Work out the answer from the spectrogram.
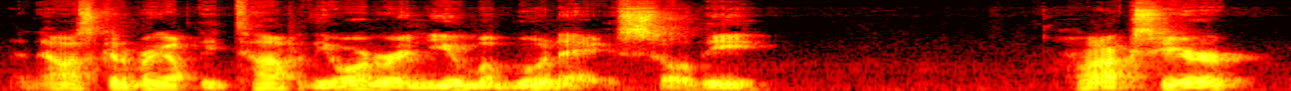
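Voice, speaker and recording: A man calling a live baseball game play by play in a relaxed, chatty way, reading viewer comments between pitches, his voice going raspy. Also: a little fast. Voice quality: gravelly. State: voice getting raspy.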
